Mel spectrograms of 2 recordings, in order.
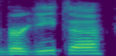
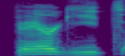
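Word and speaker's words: Birgitte: but there's also a bear Geet uh uh Germanic Scandinavian because it without the extra syllable in the end it's the German pronunciation of Bridget and but then you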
